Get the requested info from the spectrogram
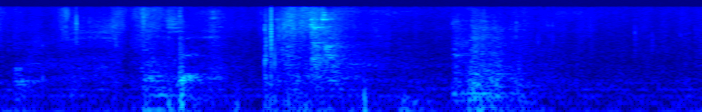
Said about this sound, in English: All right, shut the door.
